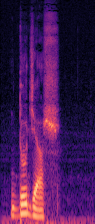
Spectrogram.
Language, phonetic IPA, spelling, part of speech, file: Polish, [ˈdud͡ʑaʃ], dudziarz, noun, Pl-dudziarz.ogg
